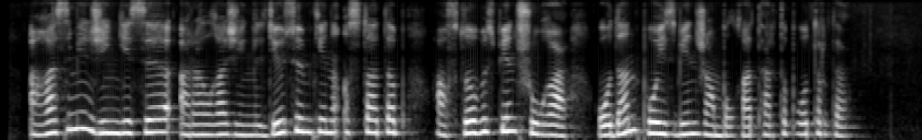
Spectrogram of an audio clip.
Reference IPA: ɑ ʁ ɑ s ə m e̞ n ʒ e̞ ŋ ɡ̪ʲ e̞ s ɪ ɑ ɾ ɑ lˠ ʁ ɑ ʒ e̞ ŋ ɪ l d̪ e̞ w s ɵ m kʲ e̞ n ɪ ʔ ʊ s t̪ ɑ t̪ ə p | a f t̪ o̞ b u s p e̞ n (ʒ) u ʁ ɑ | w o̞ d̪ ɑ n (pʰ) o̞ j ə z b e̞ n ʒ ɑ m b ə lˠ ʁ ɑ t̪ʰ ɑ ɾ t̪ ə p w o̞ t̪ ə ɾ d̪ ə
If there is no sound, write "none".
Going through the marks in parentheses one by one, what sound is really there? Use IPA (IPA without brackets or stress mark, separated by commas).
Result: ʃ, pʰ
